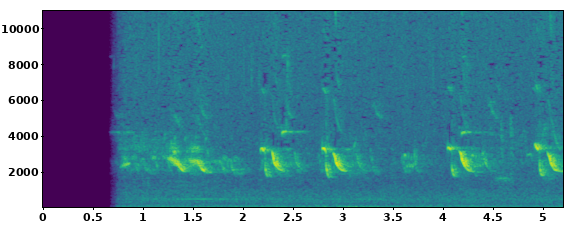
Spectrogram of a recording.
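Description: A bird calling over and over in short, downward-slurred chirps, often in pairs, about one call a second, over a low steady rumble of outdoor background noise. The sound starts suddenly under a second in.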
